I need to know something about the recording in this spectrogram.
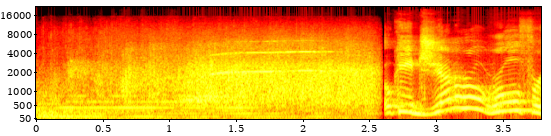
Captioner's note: applause and cheering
